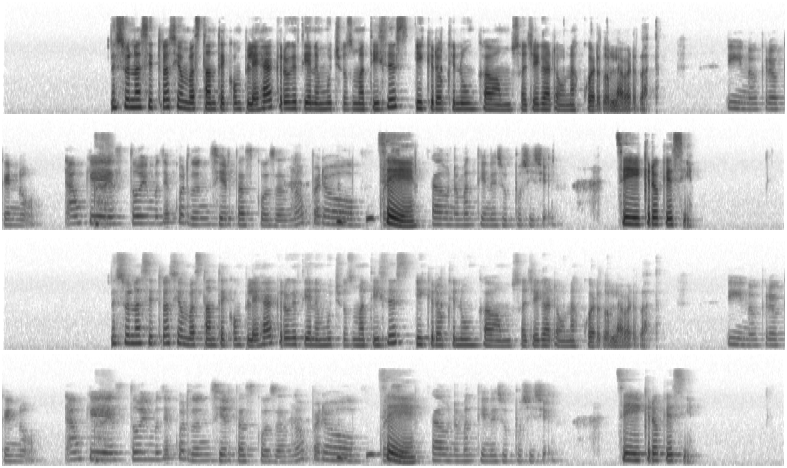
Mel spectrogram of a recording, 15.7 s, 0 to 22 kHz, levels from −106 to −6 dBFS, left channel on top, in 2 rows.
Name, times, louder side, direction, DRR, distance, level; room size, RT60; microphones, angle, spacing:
voice 1, 1.1-6.5 11.5-12.0 14.0-14.7, left 9 dB, 75° left, 0.4 m, -30 dB
voice 2, 7.3-8.2 8.5-11.9 12.1-13.4, left 5 dB, 35° left, 0.9 m, -43 dB
13.0 x 5.4 x 4.6 m
head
